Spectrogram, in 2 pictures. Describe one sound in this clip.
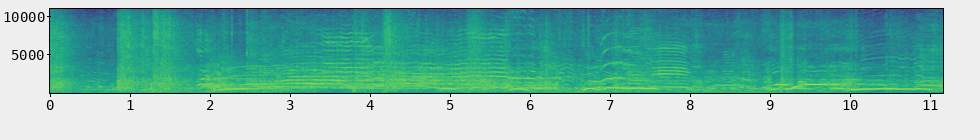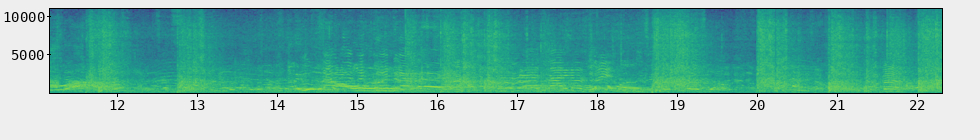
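Whips crack sharply on a road.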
